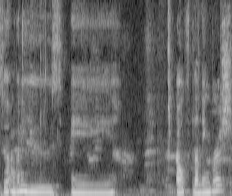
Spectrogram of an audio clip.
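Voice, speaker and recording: At a very slow pace, a woman speaks with a medium pitch, ordinary pitch variation and a somewhat breathy voice. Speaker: beauty vlogger. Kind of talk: makeup tutorial. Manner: casual chatty.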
